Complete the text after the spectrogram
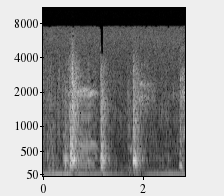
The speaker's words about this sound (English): That's it. Put the bed against the door. Here, I'll give you a hand. Right over there.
